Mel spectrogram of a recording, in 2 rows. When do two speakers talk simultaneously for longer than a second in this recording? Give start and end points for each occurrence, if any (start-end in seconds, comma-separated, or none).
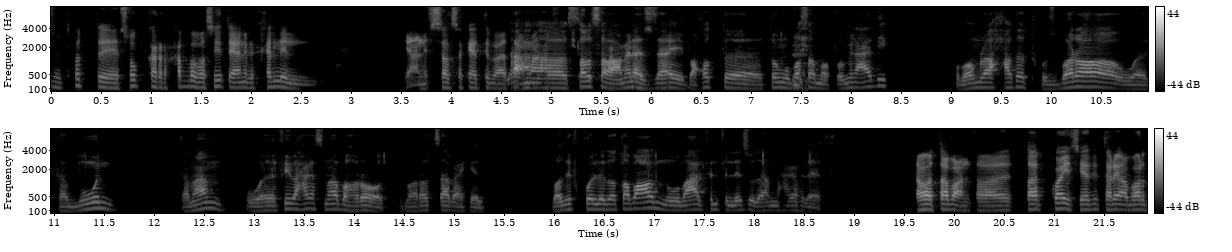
4.5-6.1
